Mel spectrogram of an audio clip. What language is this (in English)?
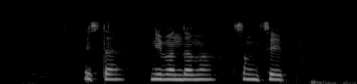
Nepali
